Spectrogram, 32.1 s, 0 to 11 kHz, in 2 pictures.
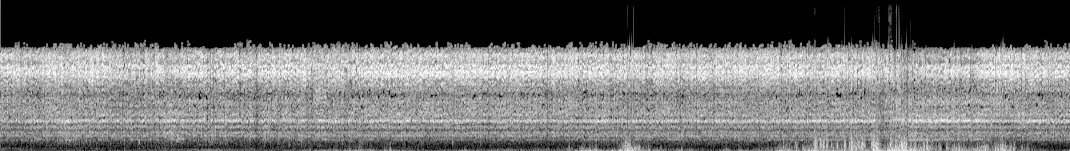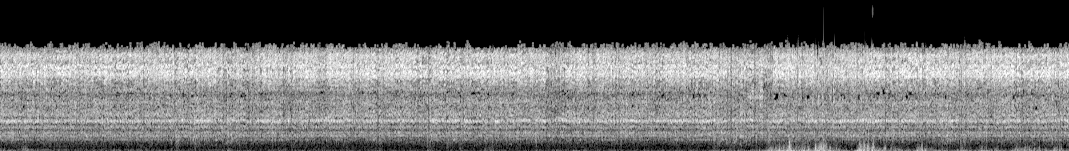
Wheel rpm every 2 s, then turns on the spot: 120, 110, 120, 110, 110, 110, 120, 120, 110, 120, 110, 110, 110, 110, 110, 110.
none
